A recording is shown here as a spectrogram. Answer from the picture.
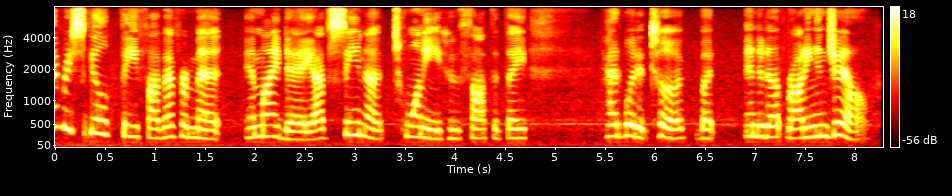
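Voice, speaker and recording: Speaking with a Southern US accent, a woman uses a fairly high pitch and ordinary pitch variation at a moderate pace, with noticeable background noise behind her. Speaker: gamer. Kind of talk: reading in-game book aloud. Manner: playful, amused.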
